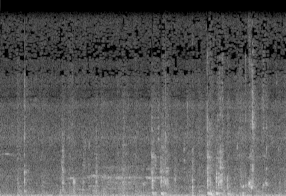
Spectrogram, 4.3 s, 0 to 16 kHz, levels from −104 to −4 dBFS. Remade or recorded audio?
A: recorded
